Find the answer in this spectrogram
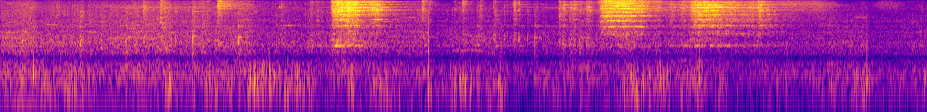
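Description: A train rolling slowly on the rails with a steady low rumble and a few knocks, and two bursts of high-pitched wheel squeal, one about a third of the way in and one about two-thirds of the way in.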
